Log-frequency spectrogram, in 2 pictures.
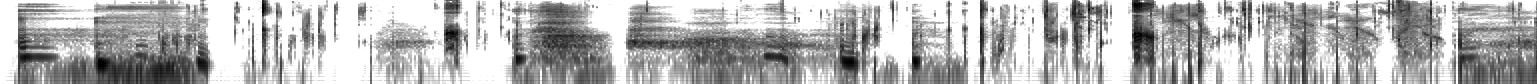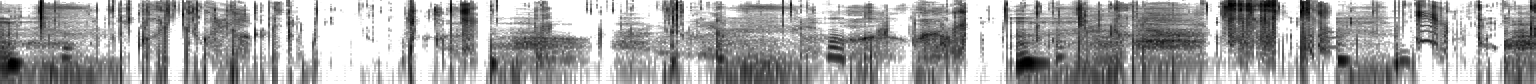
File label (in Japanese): ダブル耳舐めエンドレス; 左右反転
